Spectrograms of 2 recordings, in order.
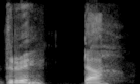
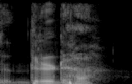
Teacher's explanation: The h plus t becomes a dh. That's where you get drita becomes dridha.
